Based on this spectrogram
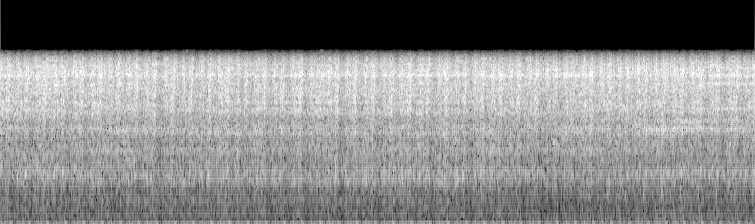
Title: Delorean Rough idle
